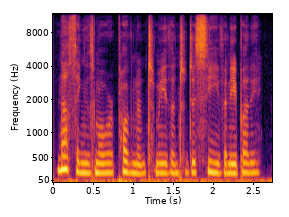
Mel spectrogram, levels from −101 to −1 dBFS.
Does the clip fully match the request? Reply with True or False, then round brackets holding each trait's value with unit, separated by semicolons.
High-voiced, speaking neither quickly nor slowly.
False (200 Hz; 220 wpm)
